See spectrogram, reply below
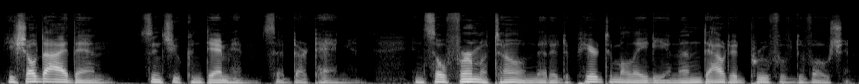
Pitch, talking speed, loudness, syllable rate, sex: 95 Hz, 175 wpm, -21 LUFS, 4.8 syllables/s, male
